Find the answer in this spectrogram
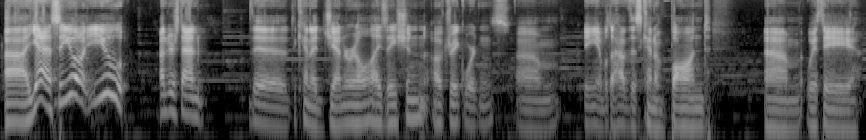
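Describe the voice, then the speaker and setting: A man acting as game master, narrating a fantasy tabletop game in descriptive, drawn-out phrases. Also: fairly low pitch, animated, fairly bright tone. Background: background music.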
